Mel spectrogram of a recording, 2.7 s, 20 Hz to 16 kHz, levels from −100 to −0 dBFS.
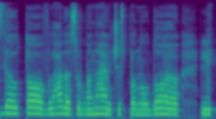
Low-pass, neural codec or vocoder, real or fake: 14.4 kHz; none; real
